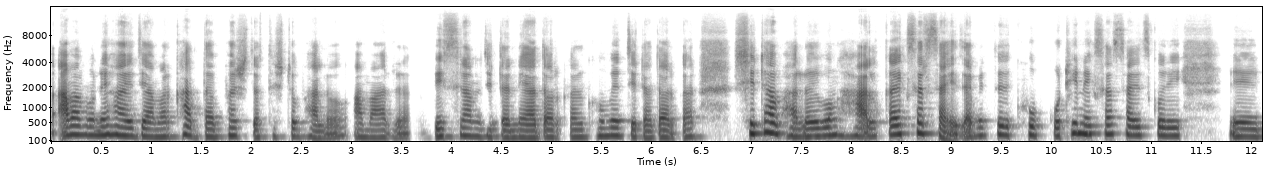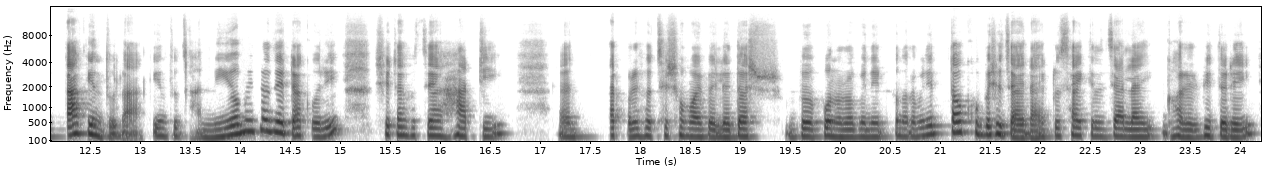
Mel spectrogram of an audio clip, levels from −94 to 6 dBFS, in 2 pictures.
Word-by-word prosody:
আমার 205 Hz, 0 st, +6 dB
মনে 195 Hz, +1 st, +2 dB
হয় 185 Hz, -3 st, +4 dB
যে 175 Hz, -, +4 dB
আমার 165 Hz, +1 st, -2 dB
খাদ্যাভ্যাস 170 Hz, -1 st, -1 dB
যথেষ্ট 160 Hz, +2 st, -7 dB, 0.2 s
ভালো। 140 Hz, -1 st, -2 dB, 0.3 s
আমার 150 Hz, -1 st, -3 dB, 0.2 s
আ -, -, -3 dB, 0.3 s
বিশ্রাম 165 Hz, +2 st, -1 dB
যেটা 155 Hz, -2 st, -2 dB
নেওয়া 145 Hz, -1 st, +2 dB
দরকার, 155 Hz, 0 st, -3 dB
ঘুমের 180 Hz, +1 st, +1 dB
যেটা 155 Hz, -2 st, -1 dB
দরকার। 155 Hz, +1 st, -1 dB, 0.5 s
সেটা 230 Hz, +2 st, +5 dB, 0.2 s
ভালো 165 Hz, -2 st, +1 dB
এবং 190 Hz, +2 st, +3 dB, 0.2 s
হালকা 170 Hz, +1 st, +2 dB
এক্সারসাইজ, 230 Hz, 0 st, +1 dB
আমি 185 Hz, -, -4 dB
তে 205 Hz, -, +3 dB, 0.2 s
খুব 195 Hz, -1 st, +1 dB, 0.2 s
কঠিন 180 Hz, +7 st, +2 dB
এক্সারসাইজ 215 Hz, -3 st, 0 dB
করি 180 Hz, -1 st, +3 dB, 0.6 s
এ -, -, +4 dB, 0.4 s
তা 190 Hz, -, +10 dB
কিন্তু 190 Hz, -7 st, +3 dB
না। -, -, -3 dB, 0.2 s
কিন্তু 175 Hz, 0 st, -4 dB
যা -, -, -19 dB, 0.2 s
নিয়মিত 220 Hz, -, +3 dB, 0.2 s
যেটা 240 Hz, -7 st, +5 dB
করি, 165 Hz, +6 st, 0 dB, 0.5 s
সেটা 205 Hz, -2 st, -1 dB
হচ্ছে 180 Hz, 0 st, -4 dB, 0.2 s
হাঁটি। 170 Hz, -3 st, -2 dB, 0.7 s
আ -, -, -2 dB, 0.5 s
তারপরে 170 Hz, -1 st, -2 dB
হচ্ছে 175 Hz, +1 st, -3 dB
সময় 165 Hz, -3 st, +1 dB
পেলে 160 Hz, 0 st, +2 dB
১০ 165 Hz, 0 st, +1 dB, 0.4 s
বা 170 Hz, -, +4 dB, 0.2 s
১৫ 160 Hz, -3 st, +3 dB
মিনিট 160 Hz, 0 st, -1 dB
১৫ 170 Hz, -2 st, -3 dB
মিনিট 205 Hz, +3 st, +1 dB
তাও 255 Hz, 0 st, +7 dB
খুব 235 Hz, -4 st, -1 dB
বেশি 210 Hz, +2 st, +4 dB
যাই 145 Hz, -2 st, +4 dB
না। -, -, 0 dB
একটু 165 Hz, +3 st, -6 dB
সাইকেল 180 Hz, -2 st, -2 dB
চালাই 160 Hz, -2 st, +2 dB, 0.3 s
ঘরের 155 Hz, -4 st, 0 dB
ভেতরেই, 160 Hz, -2 st, +1 dB
175 Hz, 150 wpm, -25 LUFS, 160-195 Hz, 0.7 s, তা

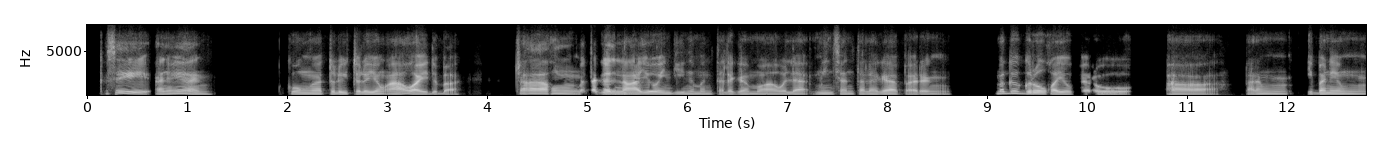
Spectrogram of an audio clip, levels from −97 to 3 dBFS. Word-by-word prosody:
kasi -, -, -4 dB, 0.4 s
ano 150 Hz, +3 st, +1 dB
'yan 165 Hz, -11 st, +2 dB, 0.9 s
kung, 135 Hz, -1 st, -2 dB
ah, 120 Hz, -, +2 dB
tuloy-tuloy 125 Hz, -1 st, 0 dB
'yong 115 Hz, -, -1 dB
away, 105 Hz, -1 st, +6 dB
'di 105 Hz, 0 st, -7 dB
ba? -, -, 0 dB, 0.6 s
Tsaka 180 Hz, -1 st, +5 dB
kung 170 Hz, -4 st, -2 dB
matagal 150 Hz, 0 st, +4 dB
na 130 Hz, -2 st, +6 dB
kayo, 145 Hz, 0 st, +2 dB
hindi 115 Hz, -1 st, -3 dB
naman 110 Hz, -1 st, -6 dB
talaga 105 Hz, +1 st, -3 dB
mawawala. 105 Hz, +1 st, -2 dB
Minsan 120 Hz, -1 st, -4 dB
talaga 110 Hz, +1 st, 0 dB
parang 105 Hz, 0 st, -2 dB, 0.5 s
mag-go-grow 205 Hz, -5 st, +3 dB
kayo 125 Hz, -2 st, +2 dB
pero, 115 Hz, -1 st, -3 dB, 0.4 s
ah, 100 Hz, -2 st, 0 dB, 0.3 s
parang 115 Hz, -3 st, -4 dB, 0.2 s
iba 135 Hz, -2 st, +1 dB
na -, -, +1 dB
'yong 115 Hz, -1 st, -2 dB
115 Hz, 140 wpm, -25 LUFS, 105-140 Hz, 0.9 s, away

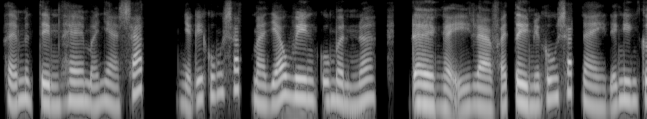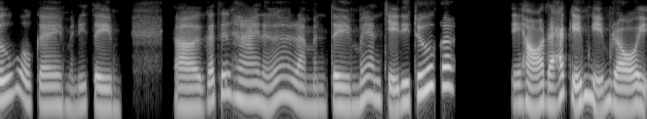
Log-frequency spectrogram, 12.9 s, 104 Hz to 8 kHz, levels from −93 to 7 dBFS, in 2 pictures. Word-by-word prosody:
thể 190 Hz, -4 st, -2 dB
mình 215 Hz, 0 st, -3 dB
tìm 185 Hz, -3 st, +1 dB
thêm 200 Hz, +2 st, -2 dB
ở -, -, -6 dB
nhà 185 Hz, -1 st, -6 dB
sách, 265 Hz, -, -1 dB, 0.3 s
những 170 Hz, -4 st, -8 dB
cái 220 Hz, +2 st, -2 dB
cuốn 255 Hz, +3 st, -6 dB
sách 310 Hz, +3 st, -3 dB
mà 195 Hz, -4 st, -3 dB
giáo 190 Hz, +7 st, +1 dB
viên 225 Hz, -3 st, +3 dB
của 200 Hz, 0 st, -4 dB
mình 190 Hz, -4 st, -3 dB
á, 215 Hz, +4 st, -2 dB, 0.4 s
đề 180 Hz, -2 st, +5 dB
nghị 160 Hz, -1 st, -4 dB
là 165 Hz, -3 st, 0 dB
phải 165 Hz, +3 st, -4 dB
tìm 185 Hz, -3 st, +5 dB
những 170 Hz, 0 st, -4 dB
cuốn 220 Hz, +1 st, -2 dB
sách 275 Hz, +3 st, -2 dB
này 170 Hz, -6 st, -5 dB
để 170 Hz, +1 st, -5 dB
nghiên 210 Hz, -1 st, -1 dB
cứu, 220 Hz, +8 st, +1 dB
ô 190 Hz, -, -1 dB
kê, 175 Hz, -1 st, -2 dB
mình 160 Hz, -2 st, -11 dB
đi 170 Hz, +1 st, -6 dB
tìm. 155 Hz, -1 st, 0 dB, 0.5 s
Rồi 165 Hz, 0 st, +1 dB
cái 200 Hz, +5 st, 0 dB
thứ 265 Hz, +3 st, -1 dB
hai 200 Hz, -5 st, -1 dB
nữa 180 Hz, +3 st, -3 dB
là 185 Hz, -5 st, -1 dB
mình 165 Hz, 0 st, -8 dB
tìm 170 Hz, -1 st, +1 dB
mấy 210 Hz, -, -1 dB
anh 230 Hz, -4 st, -2 dB
chị 155 Hz, -5 st, 0 dB
đi 195 Hz, +2 st, +3 dB
trước 295 Hz, -, +4 dB
đó, 345 Hz, 0 st, +7 dB, 0.6 s
thì 185 Hz, -, -2 dB
họ 185 Hz, -2 st, +5 dB
đã 185 Hz, +8 st, +4 dB
kiểm 200 Hz, +8 st, +5 dB
nghiệm 190 Hz, -4 st, +1 dB
rồi, 165 Hz, -1 st, +4 dB
185 Hz, 250 wpm, -23 LUFS, 170-215 Hz, 0.6 s, đó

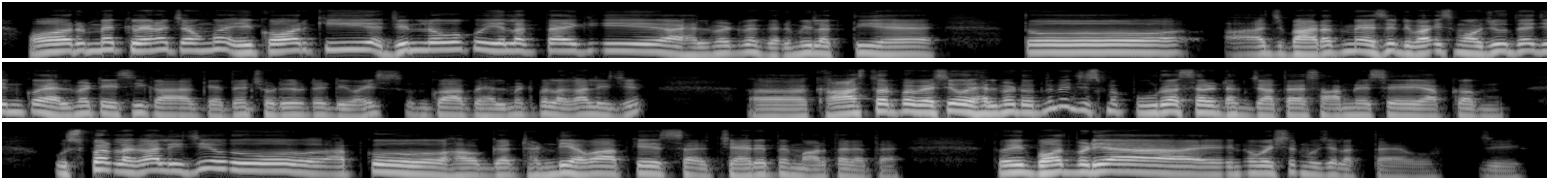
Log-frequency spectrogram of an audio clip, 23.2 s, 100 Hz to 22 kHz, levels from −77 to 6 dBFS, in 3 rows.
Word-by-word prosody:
और 195 Hz, +4 st, +5 dB
मैं 225 Hz, +2 st, +1 dB
कहना 210 Hz, +2 st, +4 dB
चाहूँगा 215 Hz, +2 st, 0 dB
एक 175 Hz, +1 st, 0 dB
और 210 Hz, +2 st, +6 dB
कि 230 Hz, -1 st, 0 dB
जिन 200 Hz, +3 st, +2 dB
लोगों 225 Hz, +1 st, +2 dB
को 230 Hz, -, -3 dB
ये 205 Hz, -1 st, +3 dB
लगता 205 Hz, 0 st, 0 dB
है 200 Hz, -1 st, +3 dB
कि 200 Hz, -1 st, -1 dB
अ, 165 Hz, -3 st, +2 dB
हेलमेट 155 Hz, +4 st, -4 dB
में 180 Hz, -3 st, -3 dB
गर्मी 140 Hz, +5 st, -4 dB
लगती 165 Hz, +1 st, -3 dB
है 150 Hz, -1 st, -2 dB, 0.4 s
तो 180 Hz, -, 0 dB, 0.9 s
आज 150 Hz, +2 st, -5 dB
भारत 155 Hz, +3 st, +3 dB
में 195 Hz, 0 st, 0 dB
ऐसे 200 Hz, +4 st, +1 dB
डिवाइस 170 Hz, +2 st, +1 dB
मौजूद 185 Hz, +4 st, 0 dB
है -, -, +1 dB
जिनको 185 Hz, -1 st, -3 dB
हेलमेट 160 Hz, +1 st, 0 dB
एसी 155 Hz, +3 st, -4 dB
कहा 135 Hz, -2 st, -3 dB
कहते 125 Hz, +2 st, -9 dB
हैं। 140 Hz, -, -8 dB
छोटे-छोटे 140 Hz, 0 st, -5 dB
डिवाइस 135 Hz, +6 st, -8 dB
उनको 140 Hz, +1 st, -7 dB
आप 135 Hz, -1 st, -3 dB
हेलमेट 130 Hz, +3 st, -7 dB
पे 160 Hz, -, -5 dB
लगा 140 Hz, +1 st, -2 dB
लीजिए। 135 Hz, -3 st, -7 dB, 0.6 s
अ, 120 Hz, 0 st, -4 dB
खास 160 Hz, +4 st, +2 dB
तौर 195 Hz, -2 st, +5 dB
पर 195 Hz, 0 st, +3 dB
वैसे 175 Hz, +3 st, +4 dB
वो -, -, +6 dB
हेलमेट 170 Hz, +3 st, +1 dB
होते 175 Hz, -, -4 dB
हैं -, -, -4 dB
ना -, -, -3 dB
जिसमें 195 Hz, 0 st, -8 dB
पूरा 180 Hz, +3 st, +1 dB
सर 175 Hz, -1 st, +1 dB
ढक 140 Hz, -, -6 dB
जाता 130 Hz, +1 st, -2 dB
है 135 Hz, -, -1 dB
सामने 130 Hz, 0 st, -5 dB
से 130 Hz, -1 st, -4 dB
आपका, 125 Hz, +1 st, -5 dB, 0.6 s
उस 155 Hz, -, -4 dB
पर 230 Hz, -1 st, +5 dB
लगा 190 Hz, +4 st, +4 dB
लीजिए 205 Hz, +5 st, -2 dB
वो 200 Hz, -6 st, +2 dB
आपको 155 Hz, +5 st, -1 dB, 0.3 s
ह 135 Hz, 0 st, -1 dB
ग 140 Hz, -, -1 dB
ठंडी 145 Hz, +5 st, -2 dB
हवा 160 Hz, +1 st, +3 dB
आपके 155 Hz, +1 st, -2 dB
स 145 Hz, 0 st, -7 dB, 0.2 s
चेहरे 130 Hz, +2 st, -2 dB
पर 150 Hz, 0 st, -7 dB
मारता 120 Hz, +2 st, -6 dB
रहता 110 Hz, -2 st, -9 dB
है। 100 Hz, -, -17 dB, 0.5 s
तो 170 Hz, -, +1 dB
एक 180 Hz, -1 st, +4 dB
बहुत 175 Hz, +3 st, +6 dB
बढ़िया 185 Hz, +2 st, +5 dB, 0.5 s
इनोवेशन 165 Hz, +2 st, -4 dB
मुझे 145 Hz, -1 st, -7 dB
लगता 115 Hz, -2 st, -11 dB
है 100 Hz, -1 st, -14 dB
वो। 100 Hz, 0 st, -20 dB, 0.2 s
जी। 105 Hz, -2 st, -17 dB
165 Hz, 230 wpm, -19 LUFS, 140-195 Hz, 0.9 s, और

